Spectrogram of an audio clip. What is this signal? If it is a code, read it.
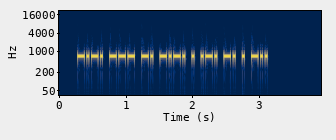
Morse code, heard as a keyed tone, about 36 wpm, 700 Hz. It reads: CONCERNED
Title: Sentences from Top 1000 Words - Review Part 6 - New Word Drill - 35wpm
